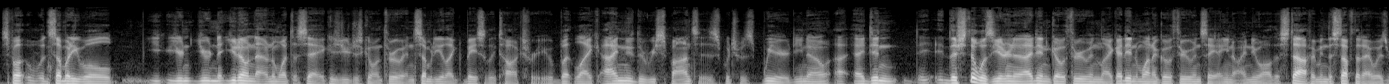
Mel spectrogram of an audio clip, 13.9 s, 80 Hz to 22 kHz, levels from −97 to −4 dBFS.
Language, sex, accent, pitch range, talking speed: English, male, American, 95-110 Hz, 310 wpm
